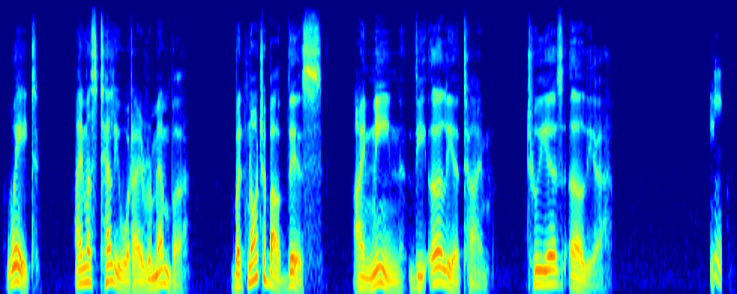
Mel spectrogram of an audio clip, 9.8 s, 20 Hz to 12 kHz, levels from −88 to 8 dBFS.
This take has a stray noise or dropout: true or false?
true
